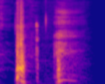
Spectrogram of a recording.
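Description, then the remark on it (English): Two quick bursts of someone blowing their nose, a sharp honk followed by a longer, wetter blast, with a tiny snuffle between and silence after. “I'm about to blow my nose.”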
